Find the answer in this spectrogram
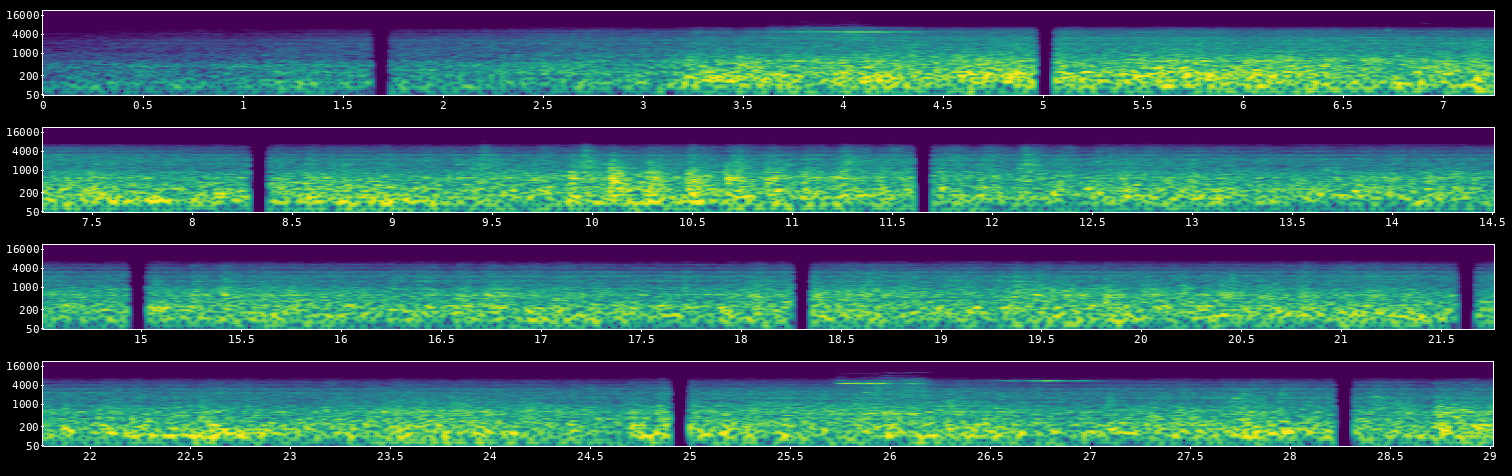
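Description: KiwiRail train rolling past, its rumble building over the first few seconds and then staying loud, with two brief high wheel squeals, one early and one near the end. The sound drops out for an instant about every three seconds.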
